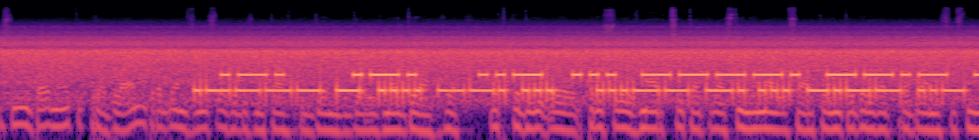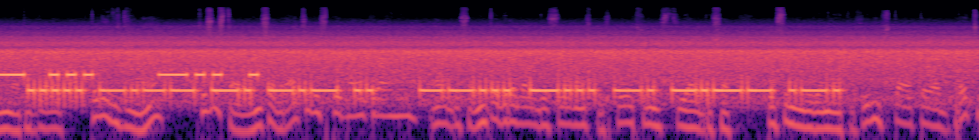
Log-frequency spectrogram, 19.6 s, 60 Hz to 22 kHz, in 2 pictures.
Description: Morse code, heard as two keyed tones, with radio static and speech in Slovak. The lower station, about 20 wpm, 490 Hz: 1THGS 3NSYU 5YNKI 7BNYR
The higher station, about 14 wpm, 950 Hz: R R US9QTS DE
